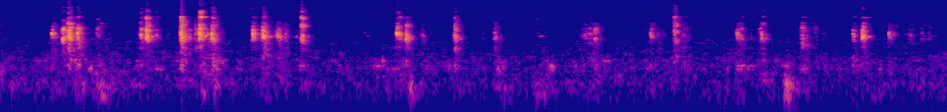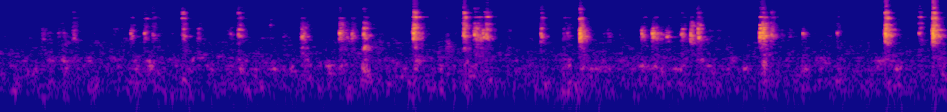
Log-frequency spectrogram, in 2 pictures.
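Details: Playtime for a merged group of eight Cavalier King Charles Spaniel pups, Daisy's six joined with Robin's remaining two, in the evening; constant shrill squeaks and chirpy yelps follow one another rapidly throughout, some doubled, none long.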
